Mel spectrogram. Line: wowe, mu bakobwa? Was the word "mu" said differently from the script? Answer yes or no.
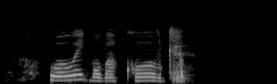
no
